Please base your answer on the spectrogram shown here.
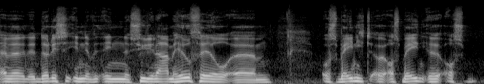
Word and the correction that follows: obesitas: Zeg ik het goed? Obesitas. – Obesitas.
